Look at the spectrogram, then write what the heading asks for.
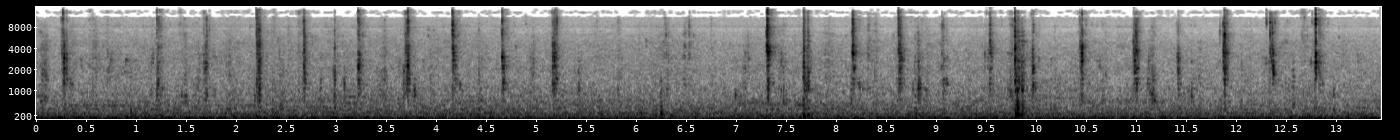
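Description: A person chewing crispy deep-fried crocodile head meat. Irregular sharp crunches and wet mouth clicks come a few times a second over a low steady hum.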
